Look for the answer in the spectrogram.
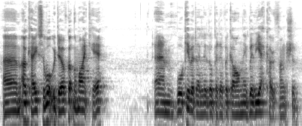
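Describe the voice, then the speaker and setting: Male product reviewer, lowish voice, informal and unscripted, plain-spoken, feels his way through sentences. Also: fairly even intonation, fairly quick. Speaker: radio hobbyist reviewer.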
